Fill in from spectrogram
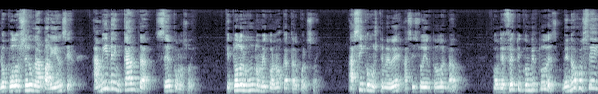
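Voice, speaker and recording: At a moderate pace, a man speaks high for his sex, with very wide pitch swings and big shifts in loudness, and the room echo is audible. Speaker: pastor. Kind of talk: sermon. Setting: online broadcast. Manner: restrained, controlling his volume.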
